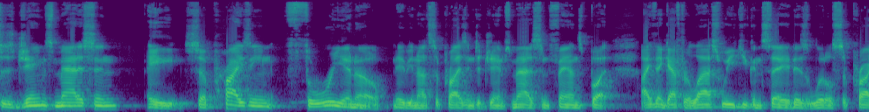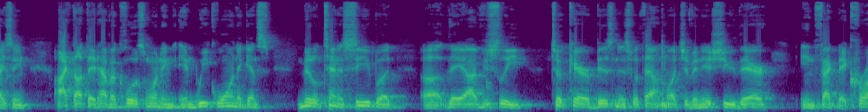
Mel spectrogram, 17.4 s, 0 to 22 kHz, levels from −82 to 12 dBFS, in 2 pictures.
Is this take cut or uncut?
uncut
